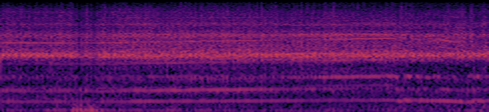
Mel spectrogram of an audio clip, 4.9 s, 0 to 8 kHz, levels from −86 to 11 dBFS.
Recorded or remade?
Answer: recorded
